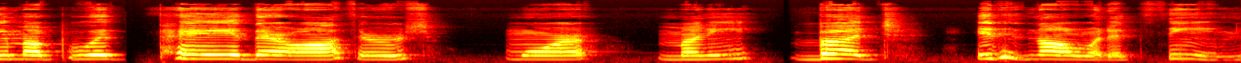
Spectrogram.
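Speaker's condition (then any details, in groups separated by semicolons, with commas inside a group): Cerebral palsy; uses wheelchair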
